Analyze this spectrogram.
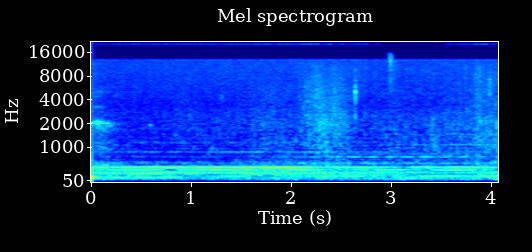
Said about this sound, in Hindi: Imagine that you're walking near a beach. आपको waves की आवाज़ें सुनाई दे रही हैं that every time the water is touching your feet there is a shift in the energy.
